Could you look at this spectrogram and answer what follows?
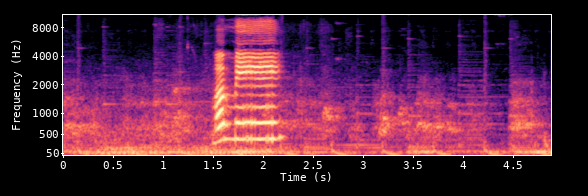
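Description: Dogs give a short burst of high, whining yelps lasting about half a second, fairly close, amid a person talking and calling out indoors.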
